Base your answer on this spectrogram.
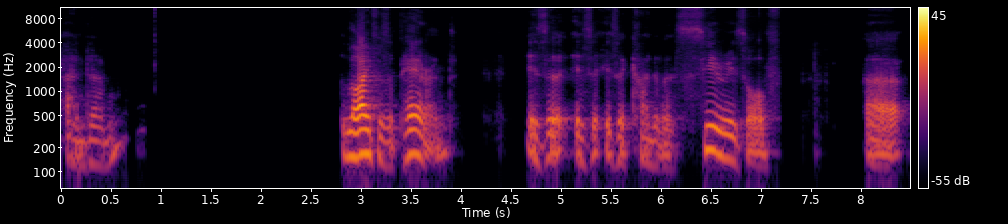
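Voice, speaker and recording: A middle-aged man with a crackly, raspy voice, as if with a frog in his throat, chatting reflectively as an author and telling stories with thoughtful pauses and emphasis. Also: medium pitch, expressive, dark tone. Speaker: author answering audience questions. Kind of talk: reflective live chat, storytelling.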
